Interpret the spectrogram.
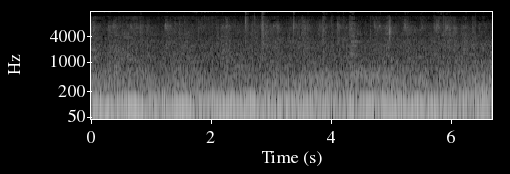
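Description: Steady low drone and rumble of a V/Line VLocity diesel railcar running at speed, heard from inside the carriage: underfloor diesel engine hum with wheel and track noise.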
